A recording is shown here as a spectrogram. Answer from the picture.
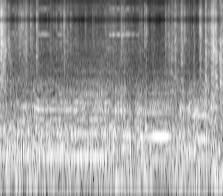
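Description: Subaru WRX STI rally car's turbocharged flat-four engine, heard loudly from inside the cabin along with gravel and tyre noise, running at speed on a dirt road. The driver then comes off the throttle and brakes, and the engine note changes about two and a half seconds in.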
